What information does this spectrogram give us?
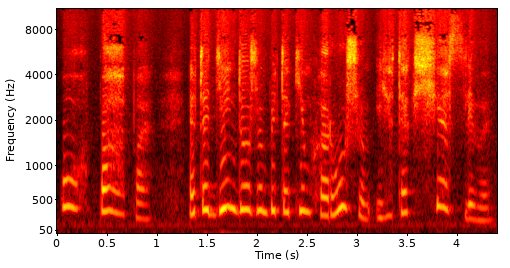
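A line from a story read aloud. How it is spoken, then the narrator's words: Joyful exclamation. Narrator (Russian): Радостно воскликнула Элси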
